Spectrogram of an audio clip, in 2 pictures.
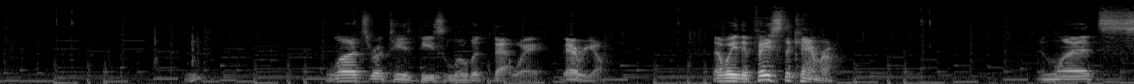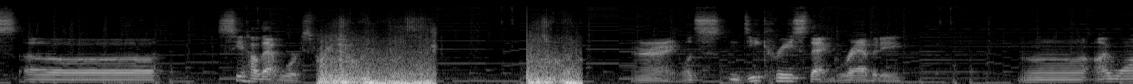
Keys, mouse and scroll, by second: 0.7 right click, 2.3 ctrl+z, 3.5-6.8 drag, 9.3 right click, 13.9 click, 14.4 space, 15.6 space, 16.3 click, 16.5 space, 17.1 space, 20.7 click.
